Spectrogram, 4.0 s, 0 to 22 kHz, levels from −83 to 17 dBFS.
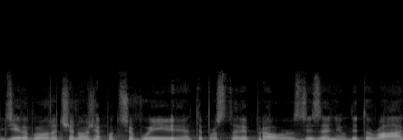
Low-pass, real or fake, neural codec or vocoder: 10.8 kHz; fake; codec, 24 kHz, 0.9 kbps, WavTokenizer, medium speech release version 1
